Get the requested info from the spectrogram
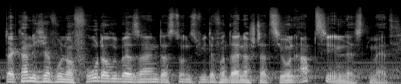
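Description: Man acting gravelly cult boss telling his story, scornful, swoopy delivery, sci-fi radio play. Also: lowish voice, animated, fast, faint music behind. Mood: defiant. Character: scornful, ambitious male cult leader narrating his story. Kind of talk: science fiction audio drama narration.

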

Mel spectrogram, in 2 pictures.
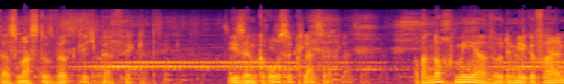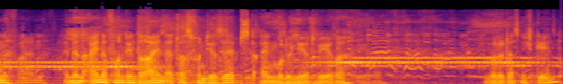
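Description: A man's voice: sits low, moderate pace, pauses often. A man playing a lonely, easygoing space station guard, narrating and speaking in a scripted sci-fi radio play. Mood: flirtatious, amused. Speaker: voice actor and first-person narrator.

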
